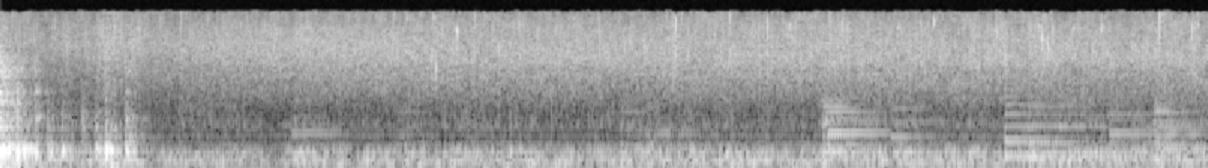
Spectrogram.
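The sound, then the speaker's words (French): Pears stirring as they cook in a pan give a steady, dense sizzle with soft scraping from the stirring, louder in the first second and then even throughout, with no talk. “Alors, moi, je suis en train de remuer mes poires.”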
